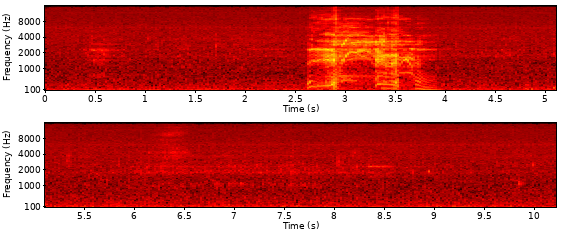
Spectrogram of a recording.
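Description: A man's brief wordless vocal sound, about a second and a half long, that slides down in pitch at the end.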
